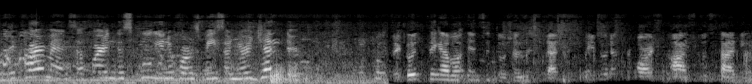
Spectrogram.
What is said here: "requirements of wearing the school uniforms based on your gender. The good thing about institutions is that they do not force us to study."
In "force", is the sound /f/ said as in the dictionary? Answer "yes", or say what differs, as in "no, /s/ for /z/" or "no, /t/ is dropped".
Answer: no, /p/ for /f/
